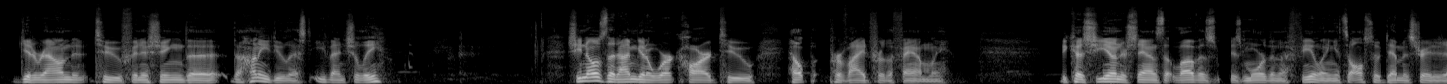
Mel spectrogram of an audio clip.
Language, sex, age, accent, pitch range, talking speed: English, male, 40-59, American, 95-115 Hz, 160 wpm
